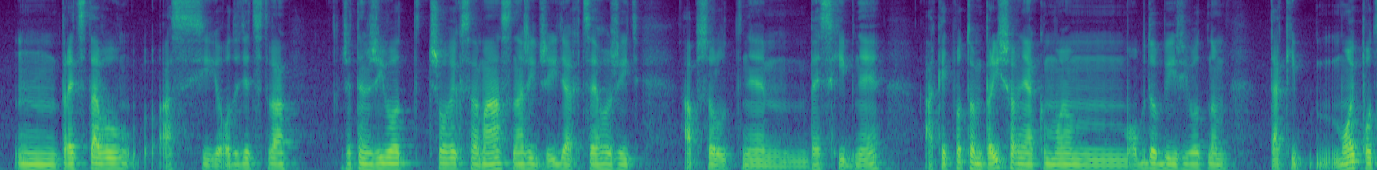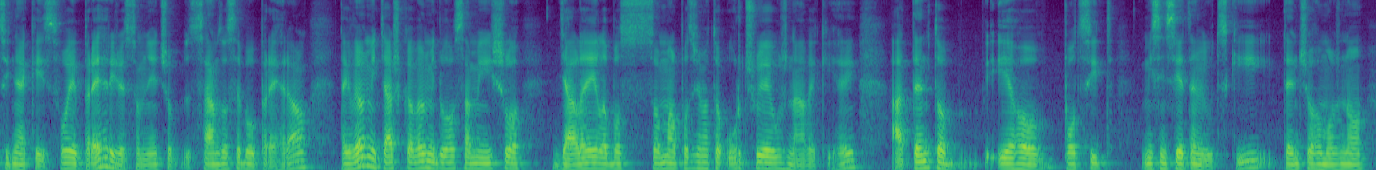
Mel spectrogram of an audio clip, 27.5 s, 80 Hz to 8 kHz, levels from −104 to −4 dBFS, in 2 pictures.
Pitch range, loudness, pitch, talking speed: 90-105 Hz, -28 LUFS, 95 Hz, 165 wpm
